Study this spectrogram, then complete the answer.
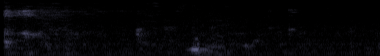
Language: Chinese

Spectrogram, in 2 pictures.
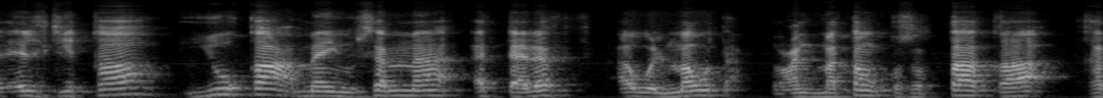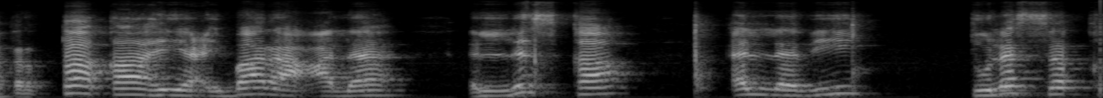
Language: Arabic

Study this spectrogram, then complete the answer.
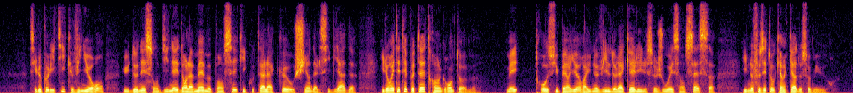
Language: French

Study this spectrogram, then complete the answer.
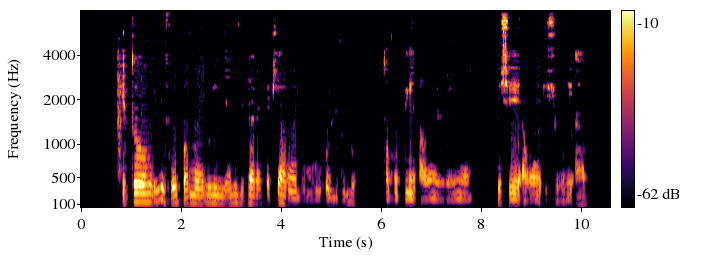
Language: Yoruba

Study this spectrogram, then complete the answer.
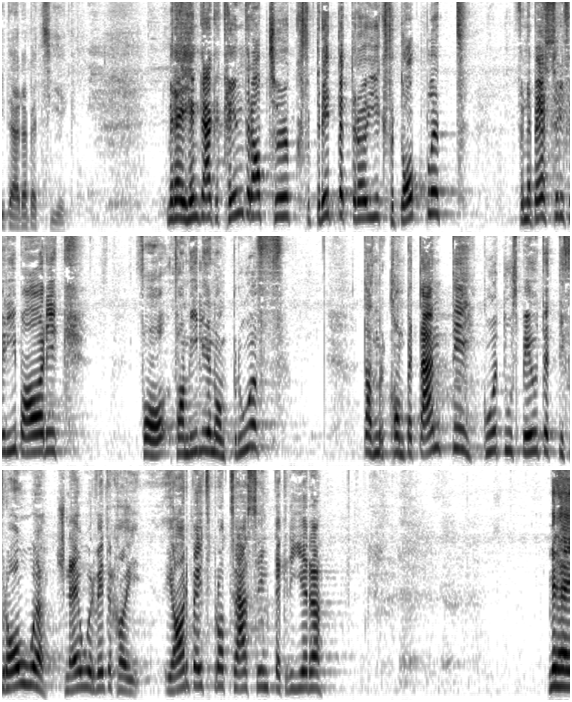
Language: Swiss German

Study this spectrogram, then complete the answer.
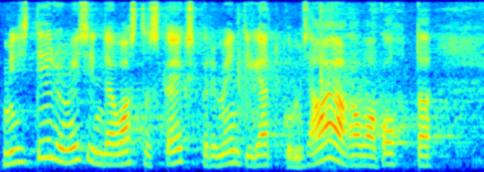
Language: Estonian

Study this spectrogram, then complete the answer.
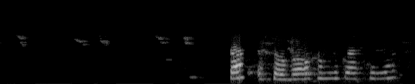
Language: Assamese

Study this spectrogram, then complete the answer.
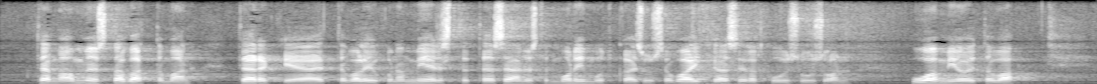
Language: Finnish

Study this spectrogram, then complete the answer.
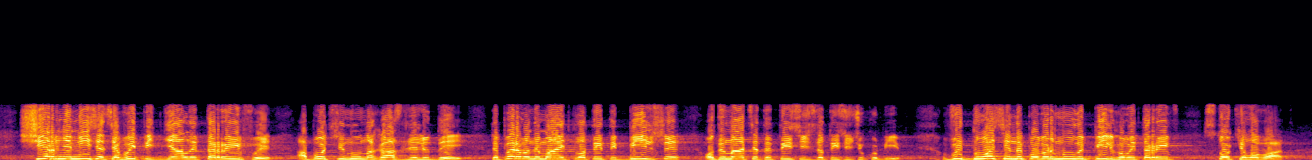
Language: Ukrainian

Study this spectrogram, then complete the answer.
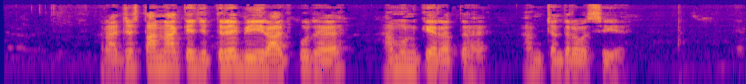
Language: Sansi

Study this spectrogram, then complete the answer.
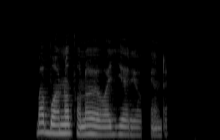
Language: Luo (Kenya and Tanzania)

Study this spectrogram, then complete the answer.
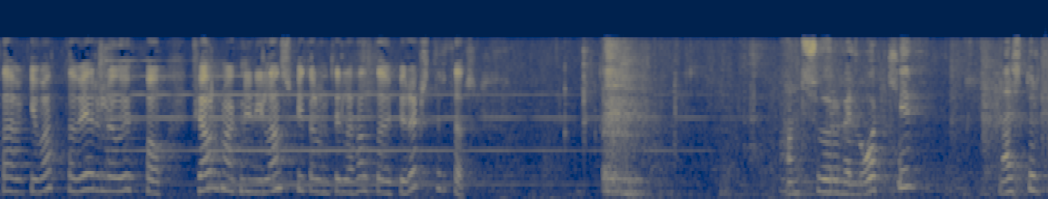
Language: Icelandic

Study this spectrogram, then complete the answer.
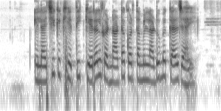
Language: Magahi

